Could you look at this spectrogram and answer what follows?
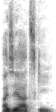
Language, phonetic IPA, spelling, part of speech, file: Russian, [ɐzʲɪˈat͡skʲɪj], азиатский, adjective, Ru-азиатский.ogg
- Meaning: Asian (of, relating to or from Asia)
